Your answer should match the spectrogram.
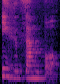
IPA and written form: ɪɡzæmpəl (example)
